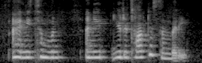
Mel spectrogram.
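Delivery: normal talking voice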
